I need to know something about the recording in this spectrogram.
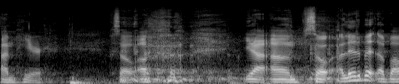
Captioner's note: laughter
